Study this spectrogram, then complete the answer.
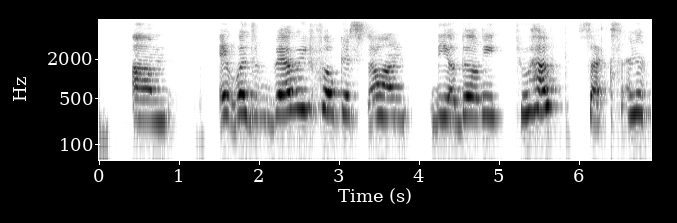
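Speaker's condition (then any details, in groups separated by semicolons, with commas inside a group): Cerebral palsy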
